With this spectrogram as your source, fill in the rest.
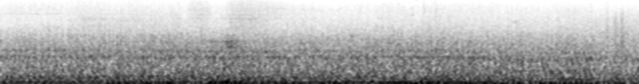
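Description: Tank tracks clatter and grind over sand.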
